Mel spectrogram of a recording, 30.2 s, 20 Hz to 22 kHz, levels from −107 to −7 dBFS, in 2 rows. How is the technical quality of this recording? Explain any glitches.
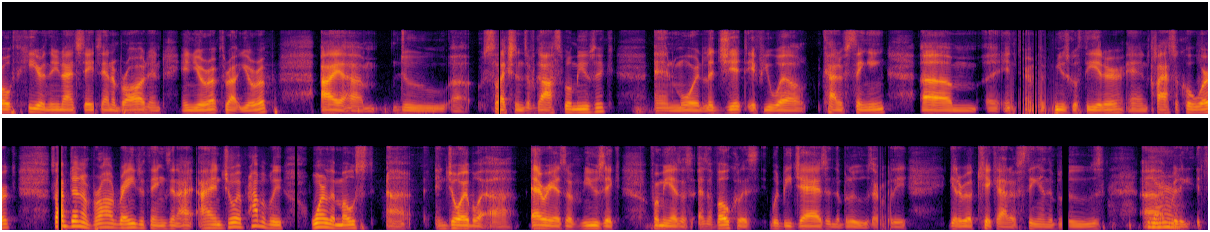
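Packet loss on an ADPCM call breaks up this speech seven times, over a wideband G.722 link whose clean lower band fits the full 64 kbit/s mode.

At 1.15, 6.21, 12.61 to 13.21, 15.78, 18.74, 26.03 to 26.21 and 28.33 s, lost packets become silence and the receiving decoder's predictor and step size fall out of step with the sender's. Each gap therefore has a hard edge, and the speech returns slightly distorted before settling. Most drops last 20 to 90 ms, about 2 to 10 packets each. Between 12.61 and 13.21 s, about 290 ms is lost in short holes of up to 30 ms. From 26.03 to 26.21 s, about 110 ms is lost the same way.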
